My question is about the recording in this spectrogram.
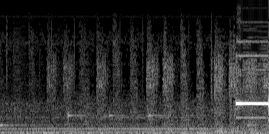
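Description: Apollo air-to-ground radio carrying a low, steady hum and hiss. Near the end comes a short, clean, high beep of about a quarter second: a Quindar tone, the signal that marks a radio transmission being keyed on the Apollo voice loop.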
